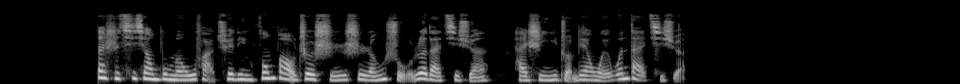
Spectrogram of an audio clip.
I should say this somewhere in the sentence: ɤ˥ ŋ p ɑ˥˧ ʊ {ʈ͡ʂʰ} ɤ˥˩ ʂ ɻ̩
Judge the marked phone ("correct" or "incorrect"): incorrect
